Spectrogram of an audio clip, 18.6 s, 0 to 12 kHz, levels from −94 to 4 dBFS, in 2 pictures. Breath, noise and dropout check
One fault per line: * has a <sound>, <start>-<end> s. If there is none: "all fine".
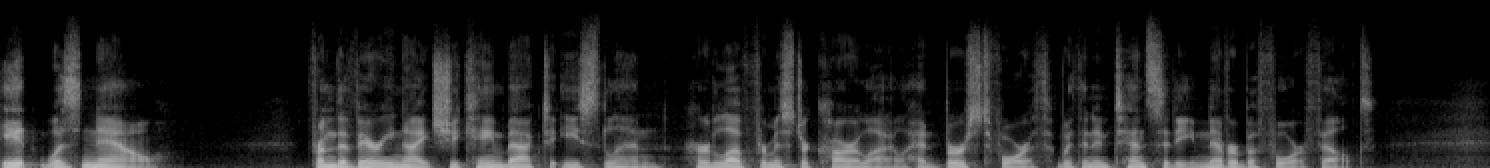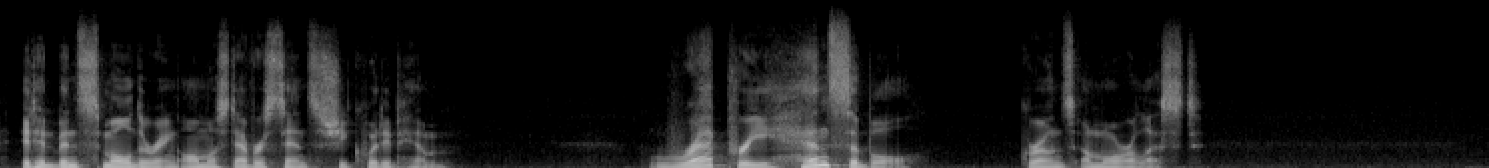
all fine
